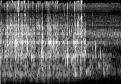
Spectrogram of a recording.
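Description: Scuba regulator exhaust: exhaled air bubbling out in a loud, crackling burst close to the microphone, fading out about a second and a half in.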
